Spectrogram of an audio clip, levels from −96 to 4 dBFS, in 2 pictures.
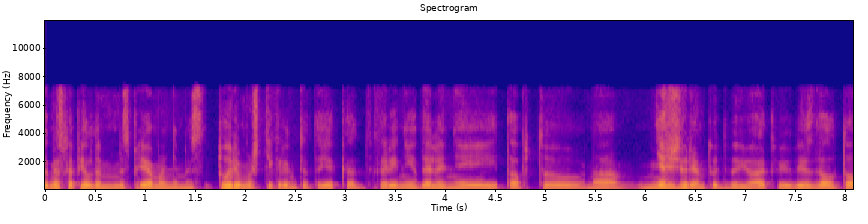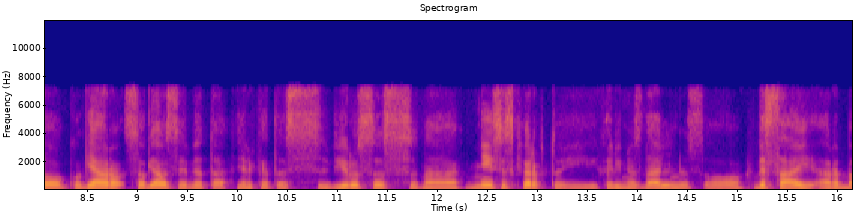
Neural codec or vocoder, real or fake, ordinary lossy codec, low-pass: codec, 16 kHz, 6 kbps, DAC; fake; MP3, 64 kbps; 7.2 kHz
